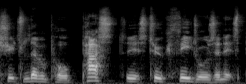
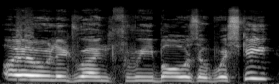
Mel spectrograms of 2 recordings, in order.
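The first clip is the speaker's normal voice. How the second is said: slow, louder far-off creature protest; protesting Yeti; 6 semitones higher, 10 dB louder, slower than usual. A narrator's reading. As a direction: insist like a tipsy Yeti.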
